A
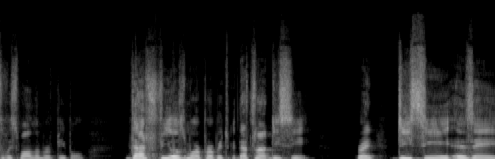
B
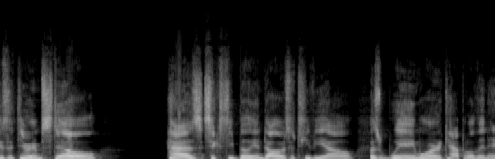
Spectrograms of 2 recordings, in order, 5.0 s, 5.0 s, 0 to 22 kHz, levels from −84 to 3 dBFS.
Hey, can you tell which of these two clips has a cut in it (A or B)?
B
